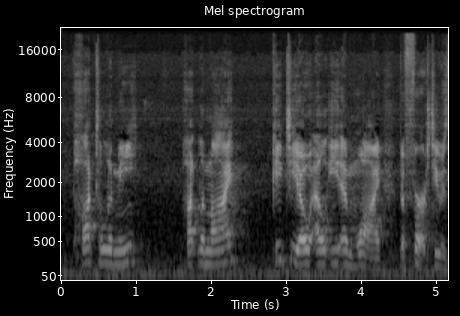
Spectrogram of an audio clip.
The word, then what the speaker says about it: Ptolemy: to butcher these names, Ptolemy, Ptolemy the first. He was the first king of Egypt. What was that? Ptolemy? Yeah. Thank you. The P is silent, so it's Ptolemy.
